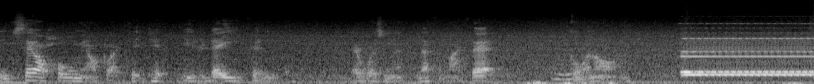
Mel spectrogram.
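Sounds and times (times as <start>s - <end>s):
speech: 0.1s - 7.3s
telephone ringing with a warbling electronic tone: 6.8s - 8.1s.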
